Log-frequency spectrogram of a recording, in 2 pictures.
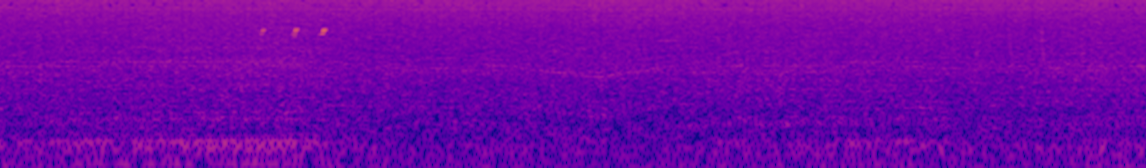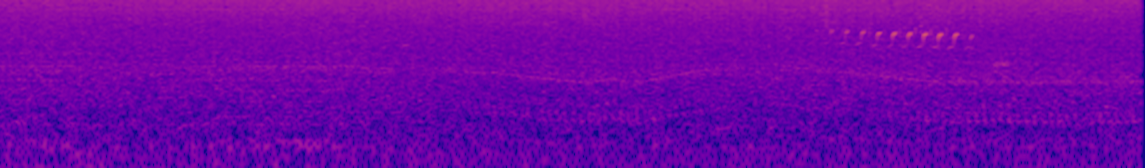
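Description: A tractor engine hums steadily, its pitch rising and falling.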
